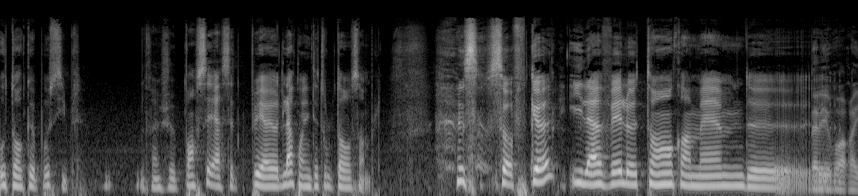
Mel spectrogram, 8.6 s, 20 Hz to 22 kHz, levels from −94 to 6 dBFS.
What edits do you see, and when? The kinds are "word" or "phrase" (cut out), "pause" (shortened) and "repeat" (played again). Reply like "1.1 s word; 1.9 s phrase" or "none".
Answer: none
